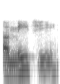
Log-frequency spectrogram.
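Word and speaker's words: Amichia: We're going to start with Kofi Amasia with the Packers. Kofi, it's Amici is how you pronounce it, and he's actually gearing up for training.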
